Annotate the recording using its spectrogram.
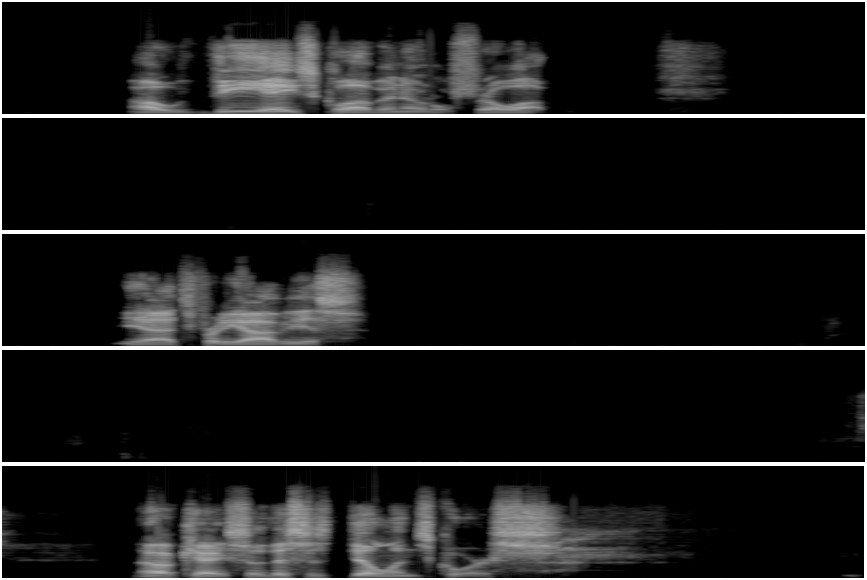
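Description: A middle-aged man speaks calmly and closely into a headset microphone, in short bursts.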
